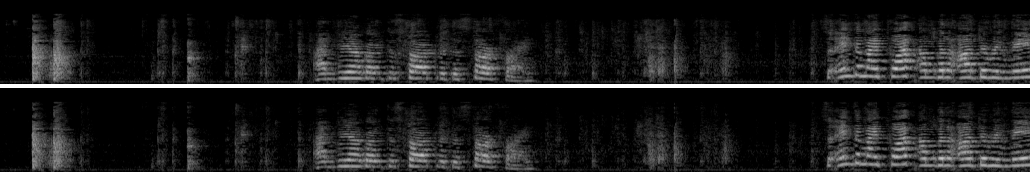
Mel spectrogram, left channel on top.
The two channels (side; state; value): both; normal; correlation 0.33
